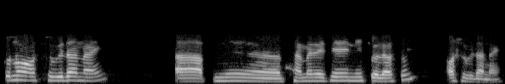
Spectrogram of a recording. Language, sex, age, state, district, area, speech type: Bengali, male, 18-30, West Bengal, Murshidabad, urban, conversation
